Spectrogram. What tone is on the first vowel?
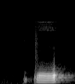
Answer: low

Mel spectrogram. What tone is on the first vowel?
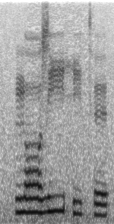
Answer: high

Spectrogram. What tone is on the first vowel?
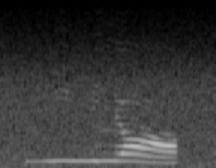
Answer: high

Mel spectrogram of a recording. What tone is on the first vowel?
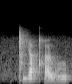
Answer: rising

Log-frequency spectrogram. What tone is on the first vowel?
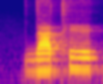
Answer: high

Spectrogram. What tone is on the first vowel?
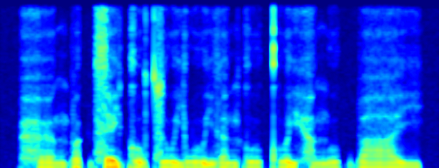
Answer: low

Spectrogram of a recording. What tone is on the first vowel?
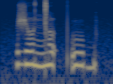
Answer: falling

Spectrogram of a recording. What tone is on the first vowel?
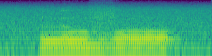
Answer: high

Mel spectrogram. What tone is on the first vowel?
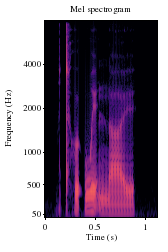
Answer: high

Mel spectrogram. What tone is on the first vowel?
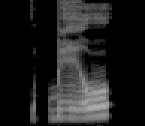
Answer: rising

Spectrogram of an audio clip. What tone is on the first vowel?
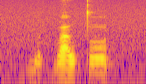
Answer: low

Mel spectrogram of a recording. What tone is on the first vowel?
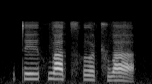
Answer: high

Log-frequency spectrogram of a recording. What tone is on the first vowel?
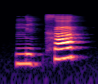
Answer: low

